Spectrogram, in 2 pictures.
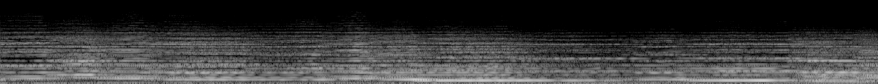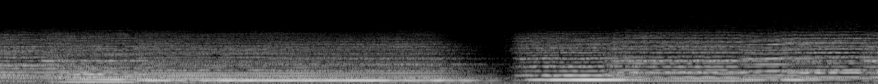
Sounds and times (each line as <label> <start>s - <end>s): string quartet 0.0s - 17.5s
